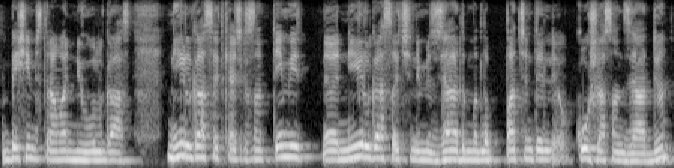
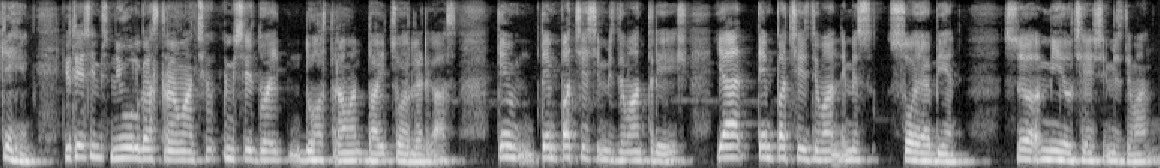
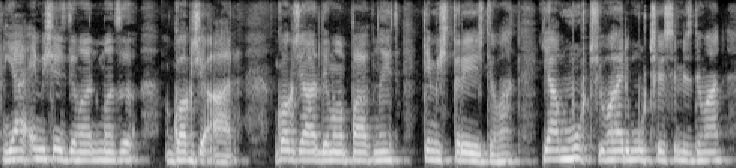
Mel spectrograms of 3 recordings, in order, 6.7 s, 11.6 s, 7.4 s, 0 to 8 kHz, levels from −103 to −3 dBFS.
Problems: background sounds at intervals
